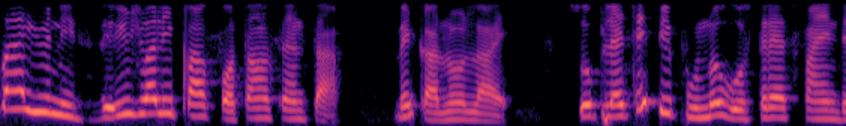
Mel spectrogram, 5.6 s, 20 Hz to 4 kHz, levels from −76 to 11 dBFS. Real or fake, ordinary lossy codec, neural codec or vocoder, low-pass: fake; none; codec, 44.1 kHz, 7.8 kbps, DAC; 3.6 kHz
